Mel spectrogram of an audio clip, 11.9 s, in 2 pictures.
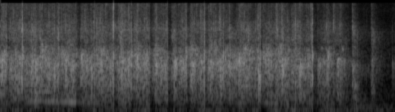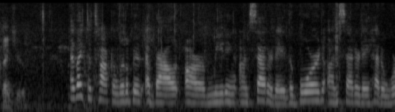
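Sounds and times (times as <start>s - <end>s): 
audience applause: 0.0s - 5.7s
speech: 6.0s - 11.8s.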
